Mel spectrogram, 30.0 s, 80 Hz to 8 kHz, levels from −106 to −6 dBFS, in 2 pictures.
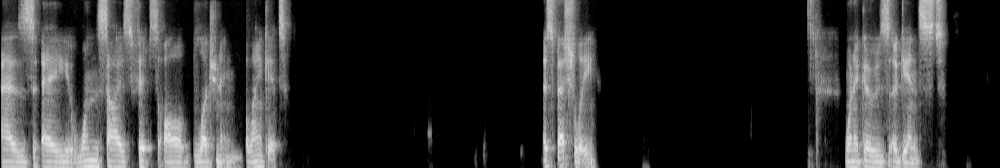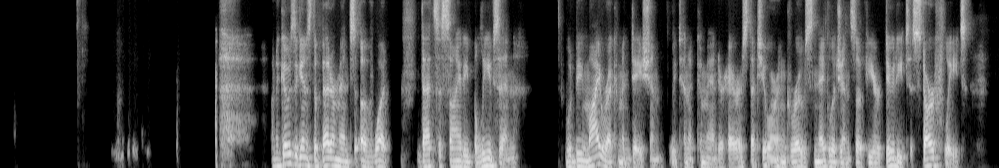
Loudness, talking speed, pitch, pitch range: -21 LUFS, 90 wpm, 100 Hz, 95-110 Hz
